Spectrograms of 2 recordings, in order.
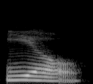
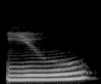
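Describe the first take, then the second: First: It is said with an o sound, like iyo. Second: It is said as a plain i-u glide. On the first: The speaker calls it right. "tapi jadinya iyo" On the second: The speaker calls it wrong. "tidak dibaca jadi iu"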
